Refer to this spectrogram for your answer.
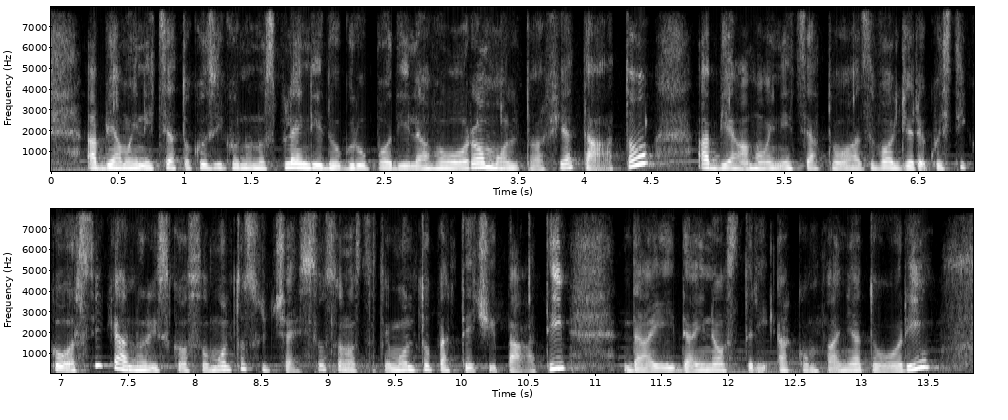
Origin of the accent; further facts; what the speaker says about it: Savona, Liguria, Italy; vengo da Savona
